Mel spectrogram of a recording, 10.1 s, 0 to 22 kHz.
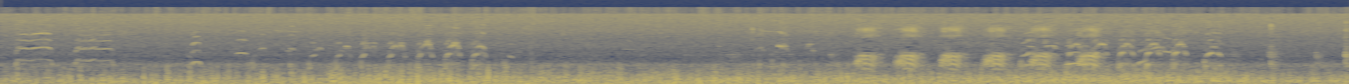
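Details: Osprey at its nest on the evening of April 6, 2020, 6:30 pm EDT, as the male brings in a big fish: bursts of sharp, harmonic chirps, then a steady run of repeated whistled cheeps, over a heavy low rumble of wind.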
